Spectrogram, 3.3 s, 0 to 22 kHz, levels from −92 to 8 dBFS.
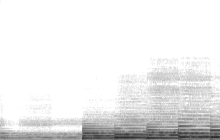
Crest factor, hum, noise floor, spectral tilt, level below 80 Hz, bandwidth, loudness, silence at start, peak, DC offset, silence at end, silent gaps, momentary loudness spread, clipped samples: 14 dB; none; -48 dBFS; -7.5 dB/octave; -52 dBFS; 4.5 kHz; -19 LUFS; 0 s; -6 dBFS; under 0.1%; 0 s; none; 6 LU; under 0.1%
